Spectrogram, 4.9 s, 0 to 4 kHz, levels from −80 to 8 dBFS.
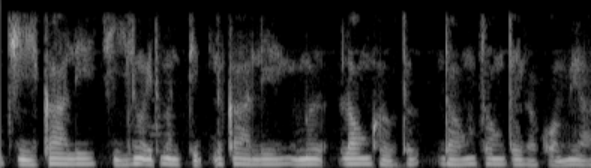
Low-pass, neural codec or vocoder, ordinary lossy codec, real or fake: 3.6 kHz; none; AAC, 24 kbps; real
